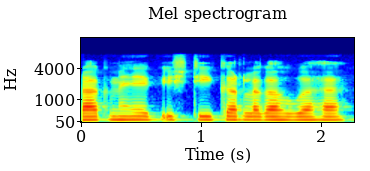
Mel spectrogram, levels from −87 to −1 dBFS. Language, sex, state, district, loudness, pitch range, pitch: Hindi, male, Jharkhand, Deoghar, -18 LUFS, 140-145 Hz, 140 Hz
